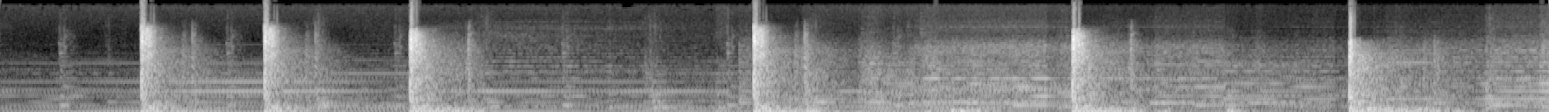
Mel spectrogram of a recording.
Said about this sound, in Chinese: 可是他突然听到门。被打开了，这是什么声音？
